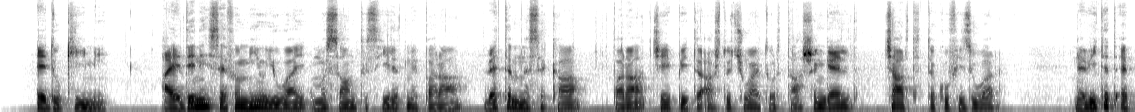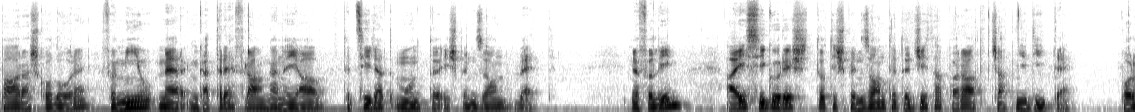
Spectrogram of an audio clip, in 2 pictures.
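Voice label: Albanian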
